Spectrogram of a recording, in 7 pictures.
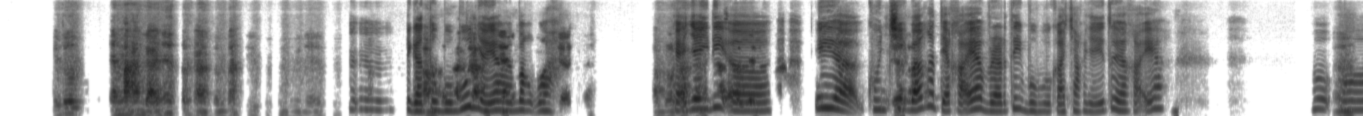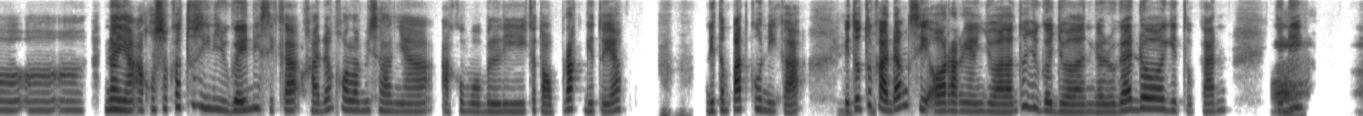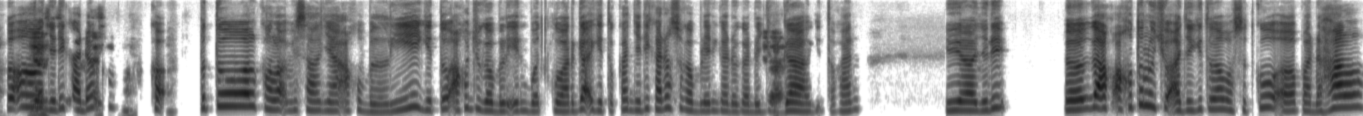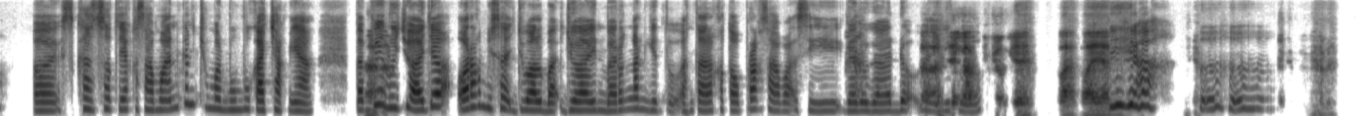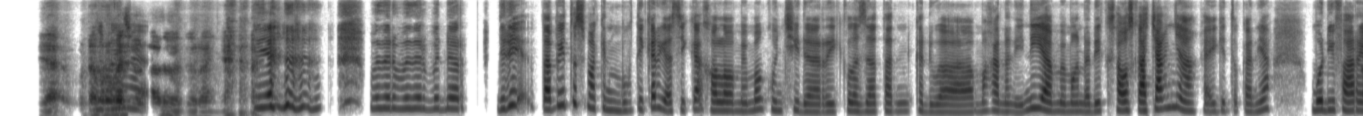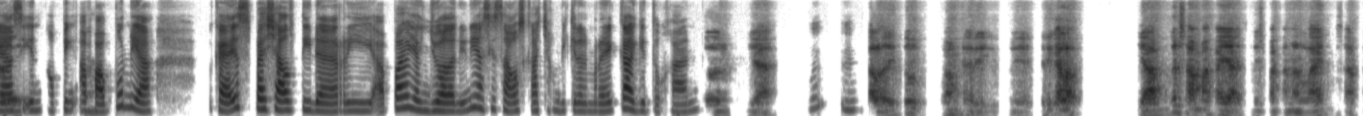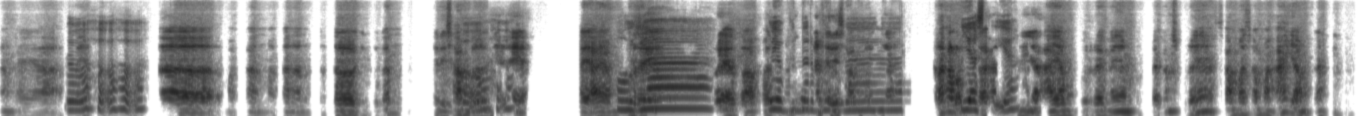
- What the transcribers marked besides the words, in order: other background noise; static; distorted speech; background speech; unintelligible speech; swallow; laughing while speaking: "Iya"; unintelligible speech; "Makanya" said as "Yakanya"; laughing while speaking: "Iya"; chuckle; in English: "topping"; in English: "specialty"
- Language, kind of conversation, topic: Indonesian, unstructured, Makanan apa yang selalu bisa membuatmu bahagia?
